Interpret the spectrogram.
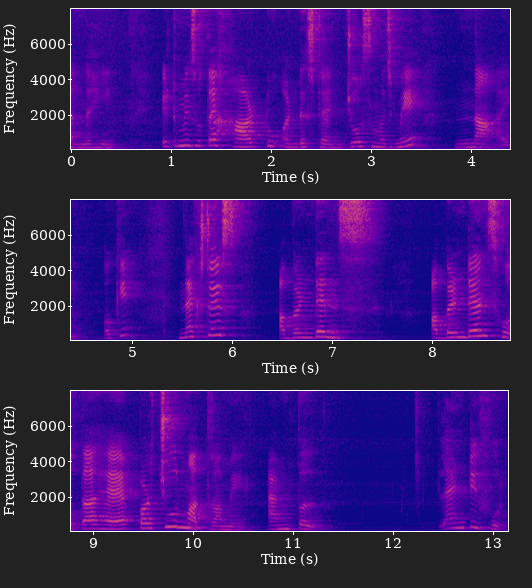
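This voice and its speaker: A woman with a slightly high voice teaches English vocabulary for exams, recorded in an echoey room. She talks in a chatty, explanatory way, spelling words out letter by letter and offering memory tricks. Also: fairly bright tone. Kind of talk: exam-prep vocabulary lesson.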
